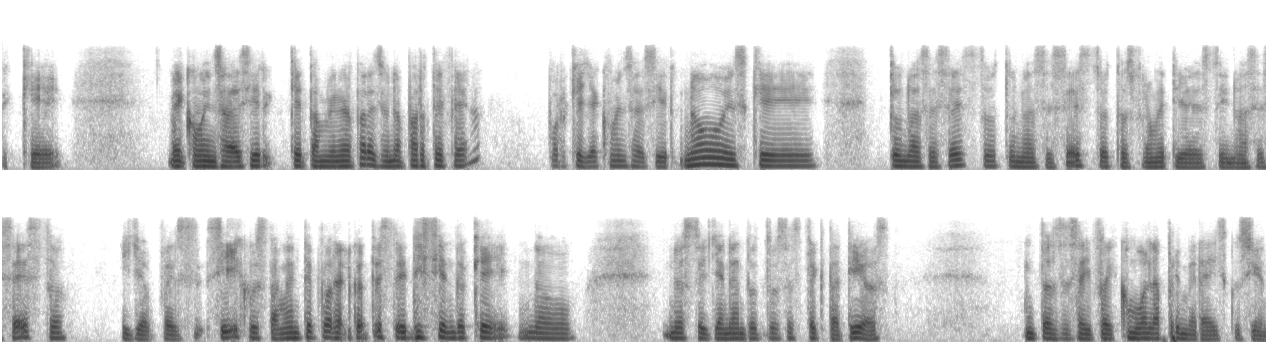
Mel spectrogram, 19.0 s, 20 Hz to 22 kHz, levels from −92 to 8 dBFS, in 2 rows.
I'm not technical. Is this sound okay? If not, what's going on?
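No. The speech passed through an AMR wideband (HD Voice) codec, the phone-call compression, at one of its lowest data settings. Too little detail survives, so the voice sounds rough and raspy from start to finish, with a hissy, artificial top end.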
